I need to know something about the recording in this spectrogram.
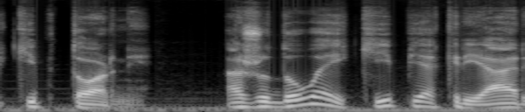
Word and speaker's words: Kip Thorne: O físico Keep Thorn, pronuncia-se aproximadamente Kip Thorne, ajudou a equipe a criar esse efeito usando cálculos científicos.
